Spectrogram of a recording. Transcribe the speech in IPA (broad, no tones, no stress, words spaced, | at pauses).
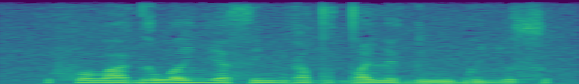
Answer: fulˠæɡə wʌʎæ siɲɡɪdˤə dˤulʲu ɡʌɲbʊʎus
